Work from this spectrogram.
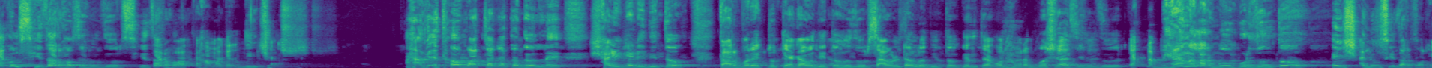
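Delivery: ordinary delivery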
